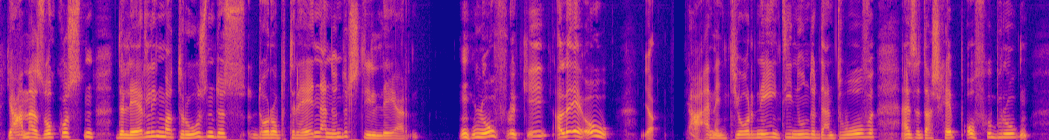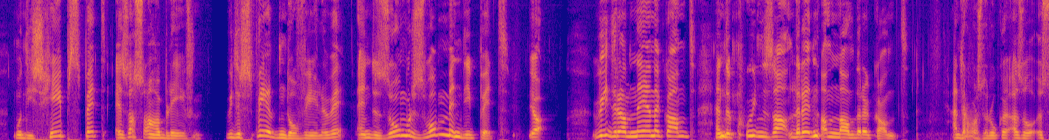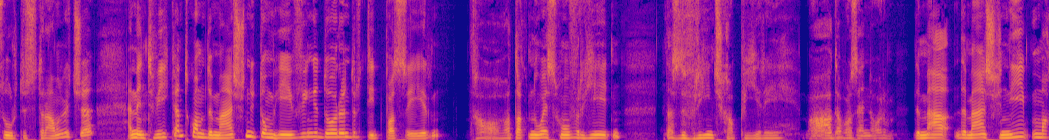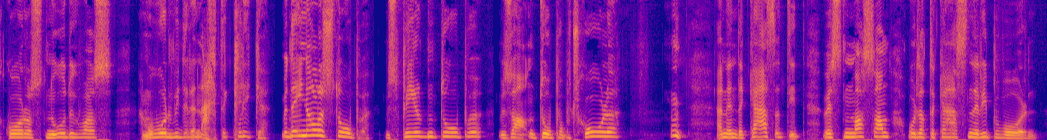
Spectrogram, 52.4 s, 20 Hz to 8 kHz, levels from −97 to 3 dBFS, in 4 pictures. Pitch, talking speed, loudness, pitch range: 195 Hz, 165 wpm, -23 LUFS, 170-230 Hz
